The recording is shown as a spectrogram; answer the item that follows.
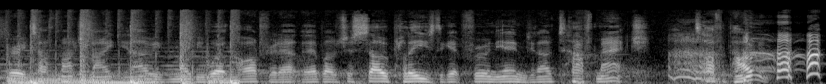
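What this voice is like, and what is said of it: Londoner doing a poor Australian accent. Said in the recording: “He's from London ... in a rather poor Australian accent ... a crap bad. Aussie accent”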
